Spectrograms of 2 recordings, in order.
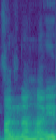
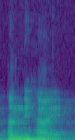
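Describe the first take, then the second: First: The syllable after an- is said as na. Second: The syllable after an- is said as ni. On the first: The speaker calls it wrong. "an-nahai diganti nihai" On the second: The speaker calls it right. "diganti nihai"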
